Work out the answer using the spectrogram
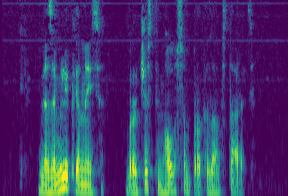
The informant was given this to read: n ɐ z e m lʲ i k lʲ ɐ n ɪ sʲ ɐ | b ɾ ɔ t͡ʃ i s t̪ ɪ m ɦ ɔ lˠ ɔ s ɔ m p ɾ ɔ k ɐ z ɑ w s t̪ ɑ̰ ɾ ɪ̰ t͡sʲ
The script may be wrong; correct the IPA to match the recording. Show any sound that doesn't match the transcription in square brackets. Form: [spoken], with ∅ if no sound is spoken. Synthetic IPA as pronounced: n ɐ z e m lʲ i k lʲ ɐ n ɪ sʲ ɐ | b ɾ ɔ t͡ʃ [ɪ] s t̪ ɪ m ɦ ɔ lˠ ɔ s ɔ m p ɾ ɔ k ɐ z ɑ w s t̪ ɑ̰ ɾ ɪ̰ t͡sʲ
